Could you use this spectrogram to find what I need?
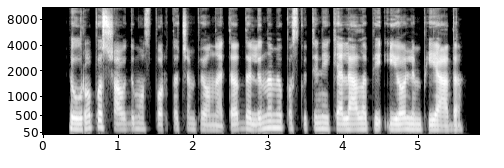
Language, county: Lithuanian, Vilnius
